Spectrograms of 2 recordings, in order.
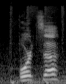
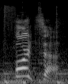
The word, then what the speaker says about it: Forza: sometime next year let me make sure I pronounce this right Forza Horizon 2 is that correct got it fortza got it no say it again fortza say it slower for okay now say it loud Forza yeah that's pretty good and then just again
